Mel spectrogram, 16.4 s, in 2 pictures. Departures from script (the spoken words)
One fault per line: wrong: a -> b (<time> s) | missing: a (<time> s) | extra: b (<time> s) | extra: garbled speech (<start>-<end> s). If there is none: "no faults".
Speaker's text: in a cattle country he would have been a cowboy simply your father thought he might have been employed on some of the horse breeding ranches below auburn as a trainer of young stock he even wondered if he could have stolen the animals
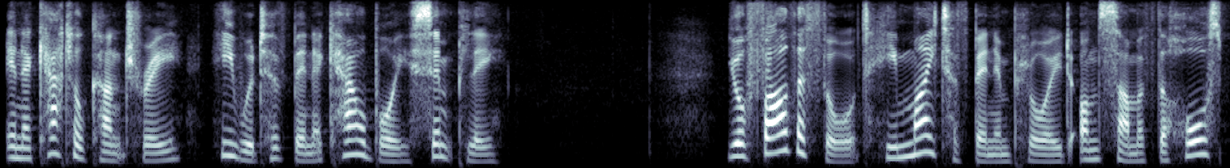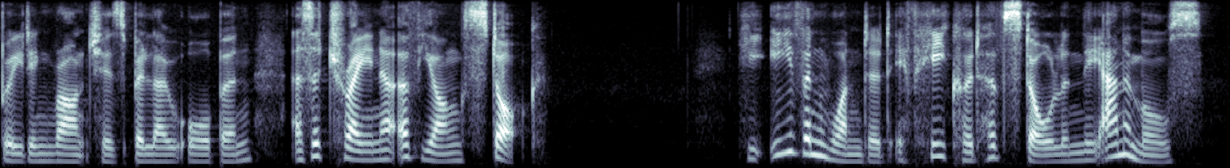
no faults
